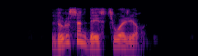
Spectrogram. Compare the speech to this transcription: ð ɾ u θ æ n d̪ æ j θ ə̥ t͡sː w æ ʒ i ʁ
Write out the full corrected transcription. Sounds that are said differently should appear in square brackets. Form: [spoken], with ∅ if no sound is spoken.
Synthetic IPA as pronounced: ð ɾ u [s] æ n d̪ æ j θ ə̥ t͡sː w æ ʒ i ʁ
